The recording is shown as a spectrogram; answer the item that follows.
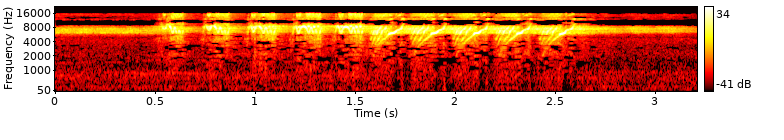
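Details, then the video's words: Bananaquit song used to get a captive bird singing: a rapid two-second string of piercing, buzzy notes, the latter half a run of quick downward slurs, with a steady high hiss around it. "Sibite canto para estimular seu Sibite a cantar"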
